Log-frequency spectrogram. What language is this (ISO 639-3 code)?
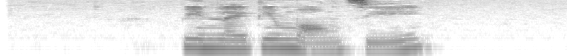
yue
